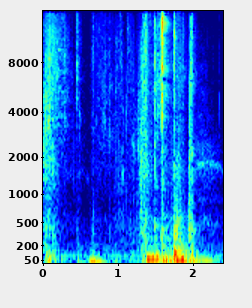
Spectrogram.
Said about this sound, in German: Ah, ein Schirm, ein Schirm. Ja, Westcott-Schirme.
